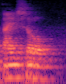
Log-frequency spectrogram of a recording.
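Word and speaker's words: Taishō: Đại Chánh tiếng Nhật đọc là Tây Sô,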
